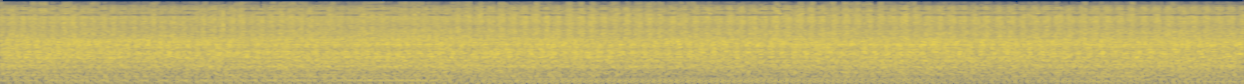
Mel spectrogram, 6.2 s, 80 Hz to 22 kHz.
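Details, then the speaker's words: Old Detroit Diesel two-stroke four-cylinder dozer warming up at a slow, lumpy idle with missing pulses, after the Bon Ami cleanser trick. It sounds slightly better, but two cylinders are still dead (compression was 150/90/0/0), possibly from stuck valves. "so so it always does is when it warms up but it actually does sound a little tiny bit better"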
